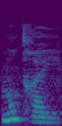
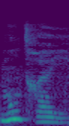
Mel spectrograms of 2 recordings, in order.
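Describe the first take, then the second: No difference in how they are said.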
